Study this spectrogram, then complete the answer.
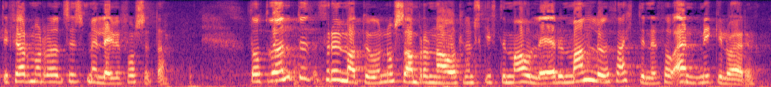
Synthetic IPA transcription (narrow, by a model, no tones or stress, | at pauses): t̪ɪfjaɾmawnraðansɪnsmɛðleːjvɪfɔr̥sɛt̪a̰ | θowht̪vœnt̪ʏðfɾʏːmat̪ʏɣʏnɔɣsaːmpɾawnaːwat̪lʏnscɪft̪ɪmaːwlɪɛɾʏmanlɛɣʏθajht̪ɪnːɪɾ̥θowɛnːmɪːcɪlvaːjɾɪ̰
